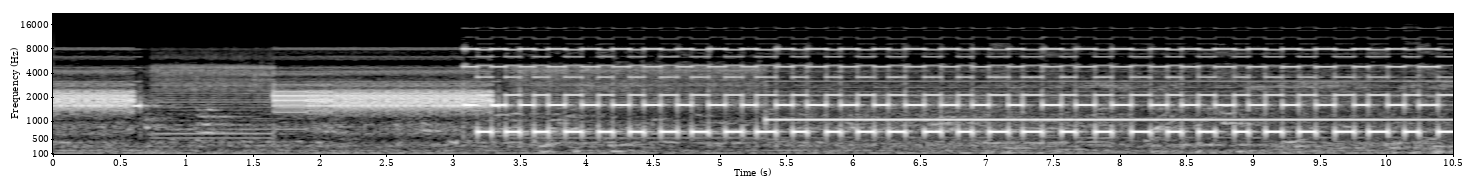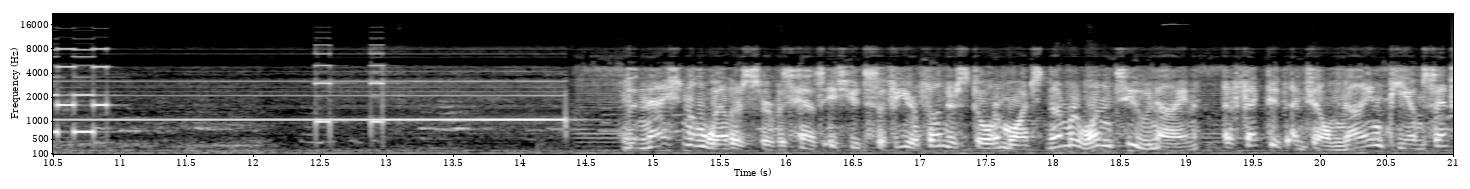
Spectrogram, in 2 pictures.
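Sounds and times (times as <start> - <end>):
steady warning alarm tone: 1.6 - 14.4
rapid alarm beeps: 1.7 - 14.4.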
